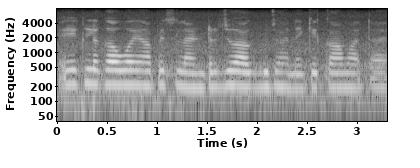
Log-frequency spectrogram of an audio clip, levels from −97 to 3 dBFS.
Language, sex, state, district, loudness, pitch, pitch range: Hindi, female, Haryana, Charkhi Dadri, -18 LUFS, 200 Hz, 195-215 Hz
